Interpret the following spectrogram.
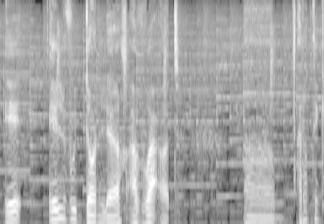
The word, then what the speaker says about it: à voix haute: Okay, so there's no liaison. And the H is silent as normal.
